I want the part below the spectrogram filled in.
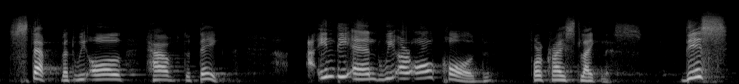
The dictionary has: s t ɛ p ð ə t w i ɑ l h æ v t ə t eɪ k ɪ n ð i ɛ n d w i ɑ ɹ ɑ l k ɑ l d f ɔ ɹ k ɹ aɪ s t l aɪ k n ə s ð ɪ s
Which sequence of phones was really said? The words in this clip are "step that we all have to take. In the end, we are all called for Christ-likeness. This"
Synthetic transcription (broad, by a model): s t ɛ p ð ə t w i ɑ l h æ v t ə t eɪ k ɪ n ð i ɛ n d w i ɑ ɹ ɑ l k ɑ l d f ɔ ɹ k ɹ aɪ s t l aɪ k n ə s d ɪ s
